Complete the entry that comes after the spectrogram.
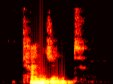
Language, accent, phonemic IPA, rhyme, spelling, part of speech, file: English, Southern England, /ˈtæn.d͡ʒənt/, -ændʒənt, tangent, noun / adjective / verb, LL-Q1860 (eng)-tangent.wav
- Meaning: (noun) A straight line touching a curve at a single point without crossing it there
